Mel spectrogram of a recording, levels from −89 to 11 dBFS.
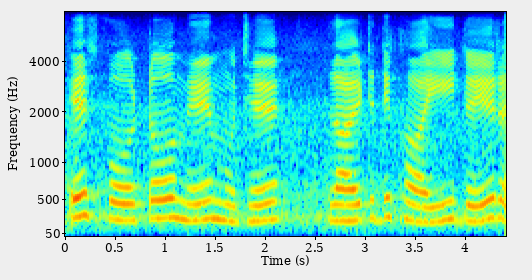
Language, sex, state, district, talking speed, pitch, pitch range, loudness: Hindi, female, Madhya Pradesh, Katni, 110 wpm, 230 Hz, 215-250 Hz, -17 LUFS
